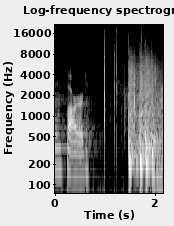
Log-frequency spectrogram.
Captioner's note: applause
